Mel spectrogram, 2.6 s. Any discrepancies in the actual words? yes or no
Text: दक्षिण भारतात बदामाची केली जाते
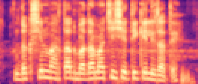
yes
